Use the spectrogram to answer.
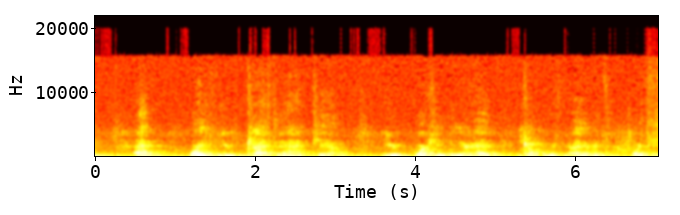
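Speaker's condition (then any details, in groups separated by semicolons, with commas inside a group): Traumatic brain injury; near-fatal injury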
